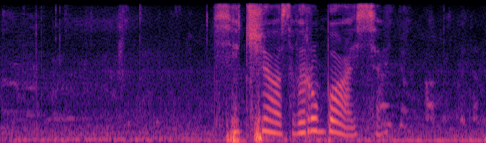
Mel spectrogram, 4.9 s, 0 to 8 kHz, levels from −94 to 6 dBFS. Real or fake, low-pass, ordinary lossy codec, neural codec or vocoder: fake; 7.2 kHz; none; codec, 16 kHz, 8 kbps, FunCodec, trained on Chinese and English, 25 frames a second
